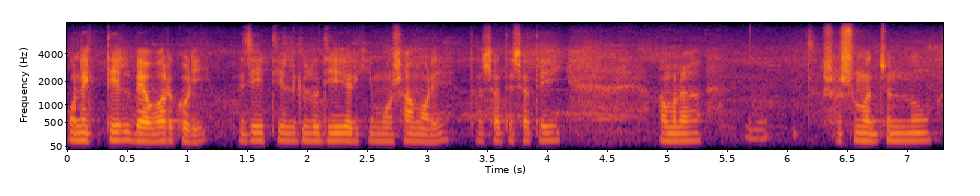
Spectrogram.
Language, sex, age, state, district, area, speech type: Bengali, male, 18-30, West Bengal, Jalpaiguri, rural, spontaneous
